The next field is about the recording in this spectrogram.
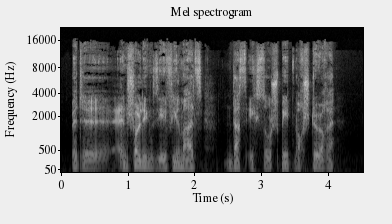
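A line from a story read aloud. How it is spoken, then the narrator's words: Deep voice. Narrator (German): begann der Fremde mit tiefer Stimme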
